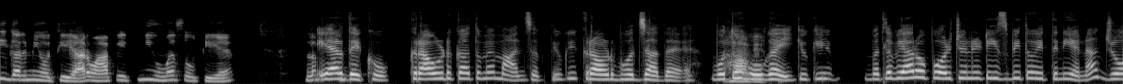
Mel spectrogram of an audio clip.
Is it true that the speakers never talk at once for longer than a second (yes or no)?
yes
